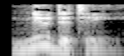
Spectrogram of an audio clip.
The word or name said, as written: nudity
